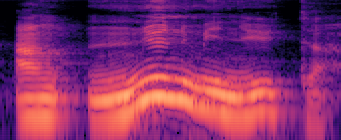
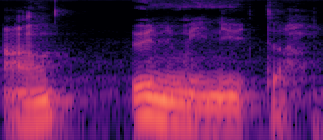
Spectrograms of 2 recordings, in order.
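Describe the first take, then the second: First: The n sound links into the next word. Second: The words are said separately without a linking sound. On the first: The speaker calls it right. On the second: The speaker calls it wrong.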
